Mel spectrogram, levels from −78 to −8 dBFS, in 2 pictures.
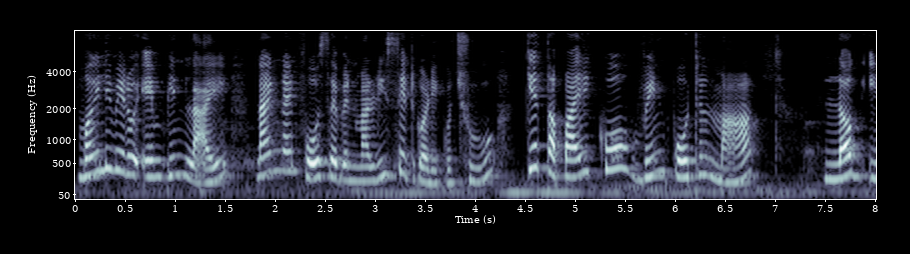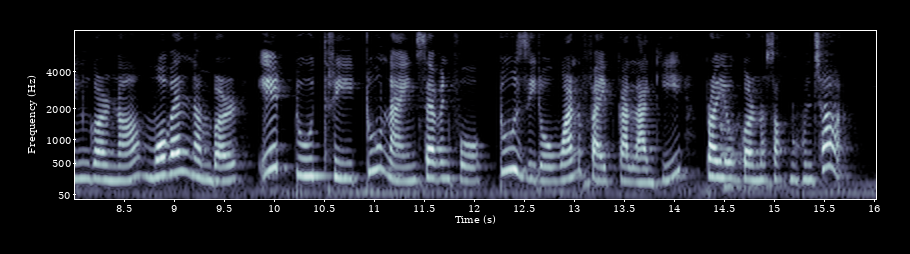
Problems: background sounds at intervals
